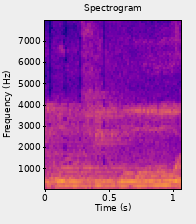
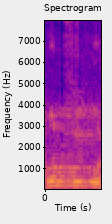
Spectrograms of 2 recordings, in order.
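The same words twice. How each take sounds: First: The final vowel is stretched long. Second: The final vowel is short, not stretched. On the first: The speaker calls it right. "तुन्फिकू है, क्योंकि वाव के ऊपर जज़्म है" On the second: The speaker calls it wrong. "तुन्फिकू नहीं है"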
